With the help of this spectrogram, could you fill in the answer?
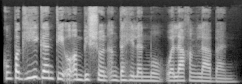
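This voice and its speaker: A woman's voice: fairly low pitch, fairly quick, a little mellow, no echo, studio quality, close to an everyday voice. A woman narrator voicing a stern, embittered young man in an audio love drama, blunt and commanding. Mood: stern warning. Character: stern, embittered young man warning his former lover.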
